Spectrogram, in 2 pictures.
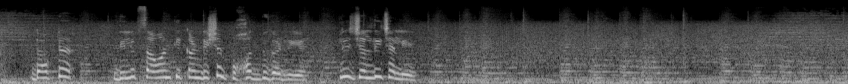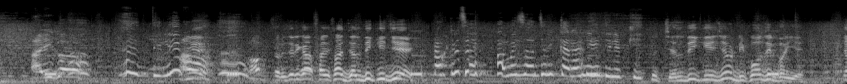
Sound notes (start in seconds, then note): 4.5 intense music; 9.6 Asha sobbing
